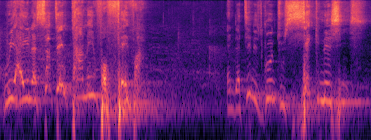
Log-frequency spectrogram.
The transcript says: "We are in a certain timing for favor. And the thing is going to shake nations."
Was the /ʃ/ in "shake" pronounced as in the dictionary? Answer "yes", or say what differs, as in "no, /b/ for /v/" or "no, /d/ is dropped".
no, /s/ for /ʃ/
